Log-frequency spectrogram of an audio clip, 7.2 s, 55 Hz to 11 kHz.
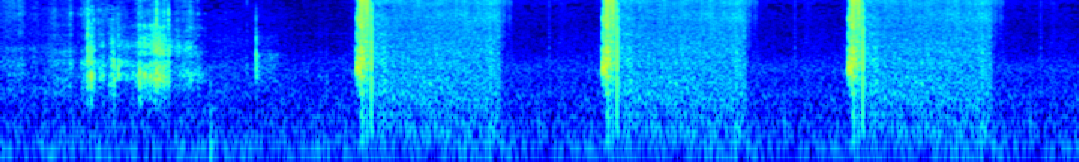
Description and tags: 13GBernardD sirky
matches, burning, burn, fire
